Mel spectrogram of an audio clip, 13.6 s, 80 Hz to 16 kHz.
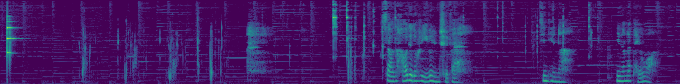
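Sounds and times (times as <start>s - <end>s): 
glasses clinking in a toast: 0.1s - 0.5s, 6.6s - 8.1s, 11.7s - 12.1s
soft knocks and clatter of tableware: 6.7s - 8.0s
speech: 7.7s - 9.4s, 10.8s - 11.4s, 12.3s - 13.2s.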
